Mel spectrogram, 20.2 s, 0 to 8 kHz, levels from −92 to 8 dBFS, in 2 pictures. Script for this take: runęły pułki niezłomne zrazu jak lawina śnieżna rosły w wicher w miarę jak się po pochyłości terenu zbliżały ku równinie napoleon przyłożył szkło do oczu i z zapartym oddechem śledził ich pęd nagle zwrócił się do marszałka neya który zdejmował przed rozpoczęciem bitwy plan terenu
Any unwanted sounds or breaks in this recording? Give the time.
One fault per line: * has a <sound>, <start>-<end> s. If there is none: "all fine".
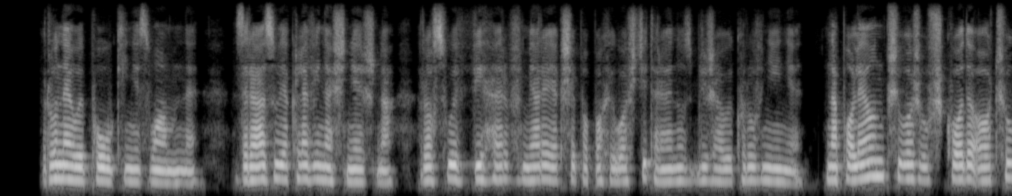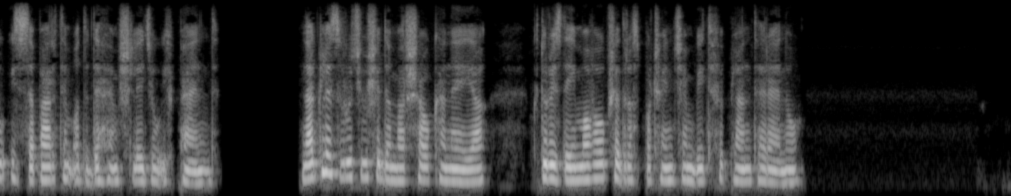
all fine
